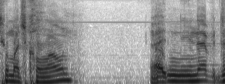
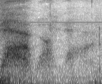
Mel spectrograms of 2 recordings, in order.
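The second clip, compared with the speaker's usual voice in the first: whisper; 10 semitones lower, 9 dB quieter, slower than usual. Pretend. Echo-style whispered aside.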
